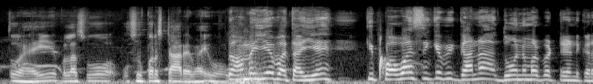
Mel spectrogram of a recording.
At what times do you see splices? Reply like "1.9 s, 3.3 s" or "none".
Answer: 2.2 s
